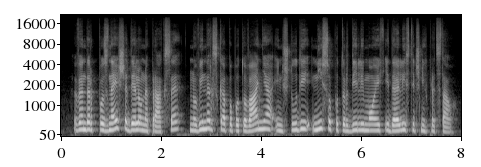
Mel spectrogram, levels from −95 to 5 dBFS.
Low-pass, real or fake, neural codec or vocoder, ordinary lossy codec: 19.8 kHz; fake; autoencoder, 48 kHz, 128 numbers a frame, DAC-VAE, trained on Japanese speech; none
